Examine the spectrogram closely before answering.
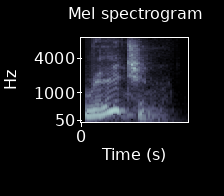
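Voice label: "religion", British English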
